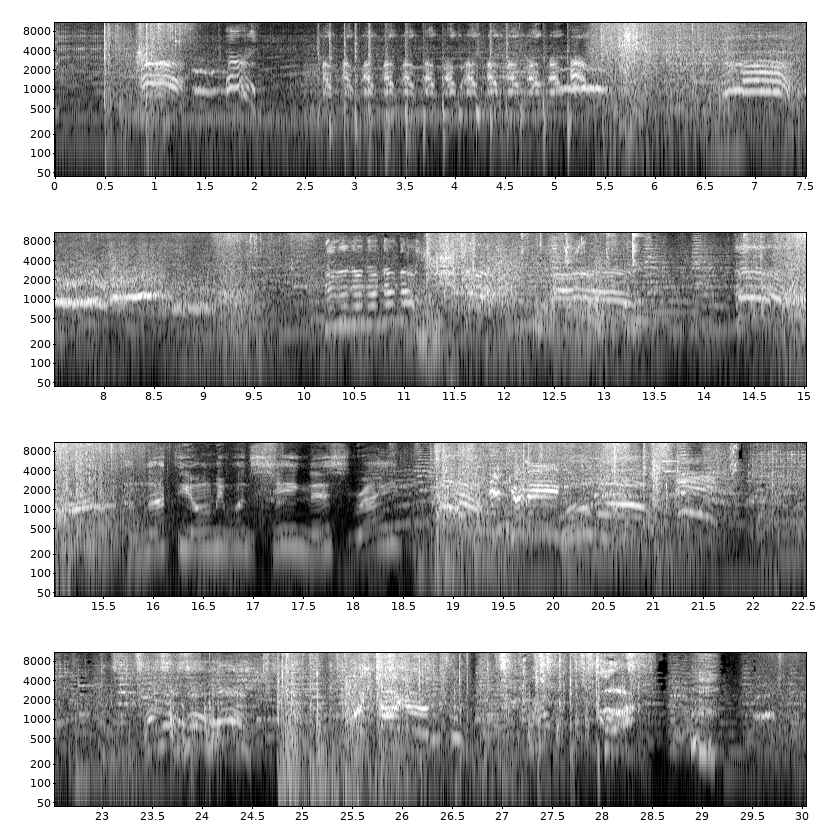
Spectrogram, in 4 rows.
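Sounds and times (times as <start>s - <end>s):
film music: 0.0s - 30.0s.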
